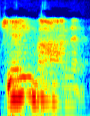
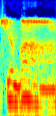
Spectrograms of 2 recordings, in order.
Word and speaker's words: Javon: from me whenever Javon makes it and he pronounced Jayvon not Javon jaon no Kidd whenever he gets a sack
